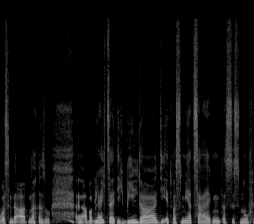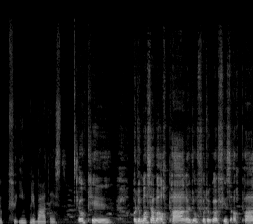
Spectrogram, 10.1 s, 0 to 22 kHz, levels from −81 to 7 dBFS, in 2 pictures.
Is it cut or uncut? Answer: uncut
